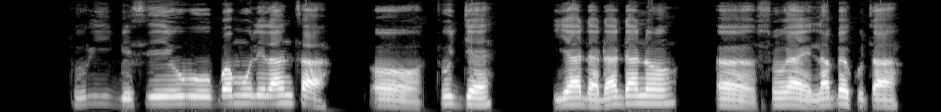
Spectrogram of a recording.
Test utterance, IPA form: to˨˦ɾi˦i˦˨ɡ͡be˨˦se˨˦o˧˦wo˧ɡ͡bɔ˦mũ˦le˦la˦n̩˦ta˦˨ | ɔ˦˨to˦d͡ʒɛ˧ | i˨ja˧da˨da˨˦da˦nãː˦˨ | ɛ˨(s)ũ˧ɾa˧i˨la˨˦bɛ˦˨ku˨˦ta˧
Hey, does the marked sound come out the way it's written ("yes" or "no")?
yes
